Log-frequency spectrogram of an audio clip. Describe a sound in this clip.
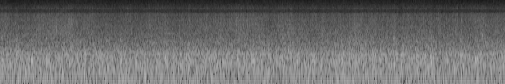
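Water washes against a boat's hull.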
